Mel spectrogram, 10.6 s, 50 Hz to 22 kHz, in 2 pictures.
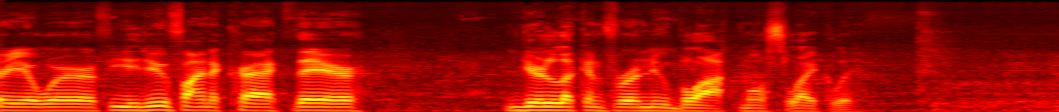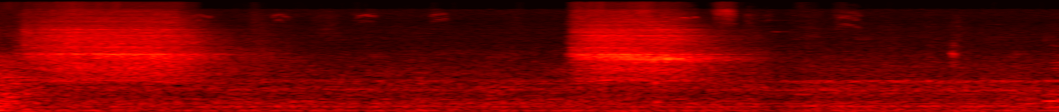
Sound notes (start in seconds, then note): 5.6 air hissing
